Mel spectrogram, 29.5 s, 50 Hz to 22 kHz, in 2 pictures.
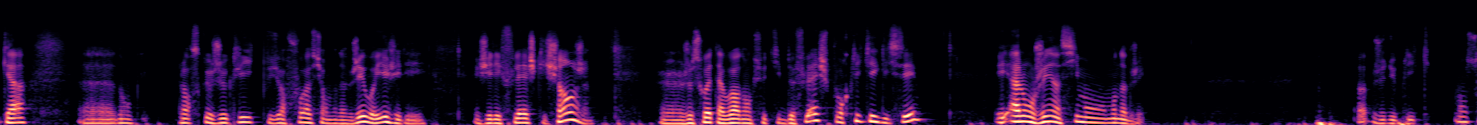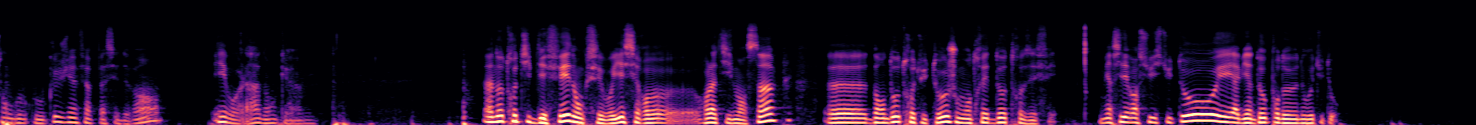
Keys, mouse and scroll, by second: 1.5 click, 2.3 click, 2.9 click, 3.6 click, 5.6 click, 6.4 click, 8.4-10.0 drag, 11.9 click, 13.1-14.9 drag, 13.3 space, 16.1 click, 17.0 click, 18.2 KP_Subtract, 19.0 click, 28.8 click, 29.4 click.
